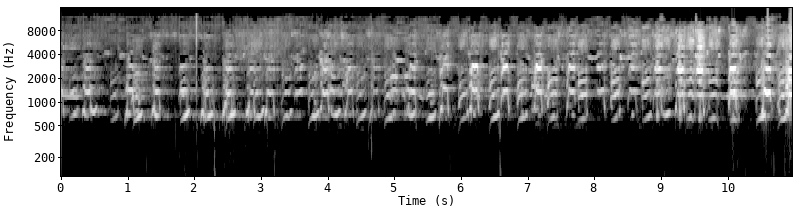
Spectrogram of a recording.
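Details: Pack of hunting dogs chasing a hare in Turkey, voices rising as the hare bolts: dense, continuous high-pitched yelps and baying from many dogs overlapping in a steady, excited chorus throughout.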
